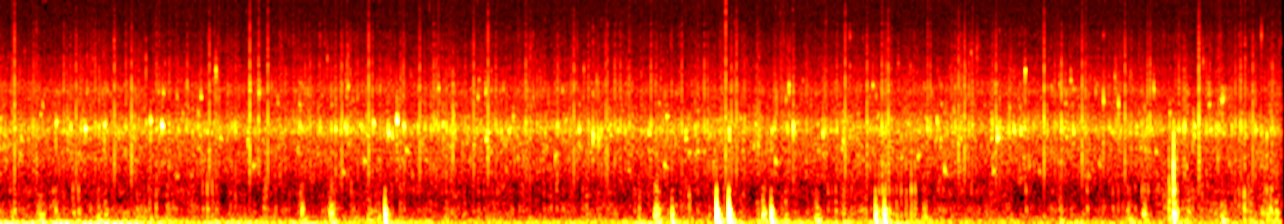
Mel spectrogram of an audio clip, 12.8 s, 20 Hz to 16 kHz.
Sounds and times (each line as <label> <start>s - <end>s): rain comes 0.0s - 12.8s
shits and trashs flows and hit my hydrophone 0.0s - 12.8s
